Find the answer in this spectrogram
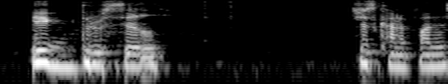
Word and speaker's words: Yggdrasil: just so you know if i didn't look up the pronunciation i probably would have called this egg drazzle so it is not egg drazzle it is what type of tree is what type of tree is iggrasil just kind of fun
